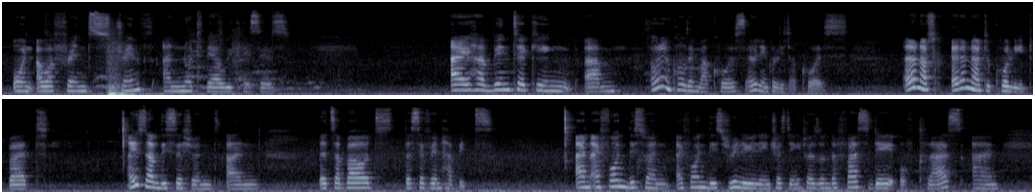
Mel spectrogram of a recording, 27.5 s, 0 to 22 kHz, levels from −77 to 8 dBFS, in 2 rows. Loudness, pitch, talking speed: -29 LUFS, 190 Hz, 155 wpm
